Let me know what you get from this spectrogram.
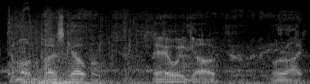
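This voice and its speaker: A man's voice: on the low side, little pitch movement, a little slow, gravelly, very noisy. A man doing casual commentary as he plays a video game, muttering to himself. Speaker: gamer, playthrough host.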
